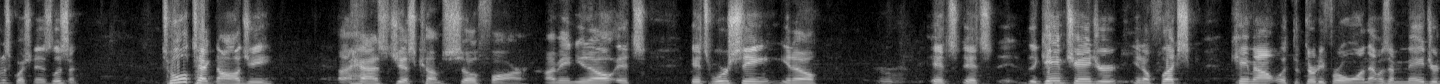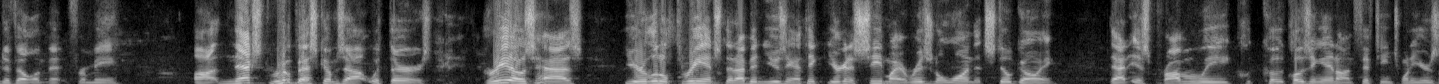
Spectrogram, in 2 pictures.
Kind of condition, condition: setting, busy venue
